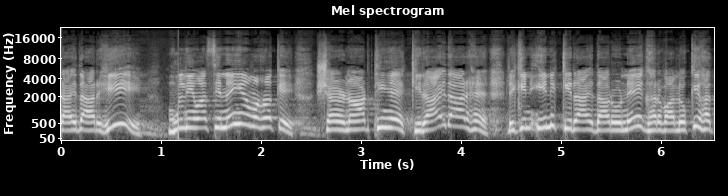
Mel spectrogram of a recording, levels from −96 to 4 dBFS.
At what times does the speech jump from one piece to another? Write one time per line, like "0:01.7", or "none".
0:01.2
